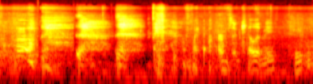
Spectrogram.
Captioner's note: groaning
